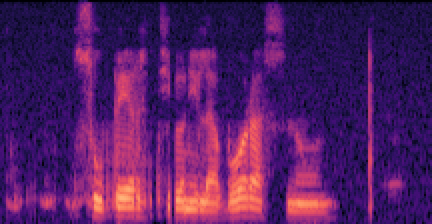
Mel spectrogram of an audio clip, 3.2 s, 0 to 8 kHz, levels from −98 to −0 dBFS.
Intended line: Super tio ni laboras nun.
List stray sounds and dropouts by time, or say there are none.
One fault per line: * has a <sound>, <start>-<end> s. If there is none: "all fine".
* has a dropout, 1.3-1.3 s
